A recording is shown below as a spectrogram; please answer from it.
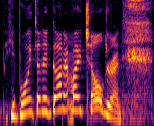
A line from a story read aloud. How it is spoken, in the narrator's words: you hear her screaming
